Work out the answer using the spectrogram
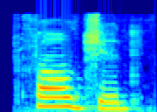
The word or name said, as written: fulgid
